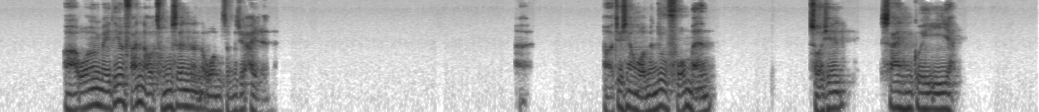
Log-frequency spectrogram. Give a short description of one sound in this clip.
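An elderly man speaks calmly through a close microphone, in short phrases with pauses.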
